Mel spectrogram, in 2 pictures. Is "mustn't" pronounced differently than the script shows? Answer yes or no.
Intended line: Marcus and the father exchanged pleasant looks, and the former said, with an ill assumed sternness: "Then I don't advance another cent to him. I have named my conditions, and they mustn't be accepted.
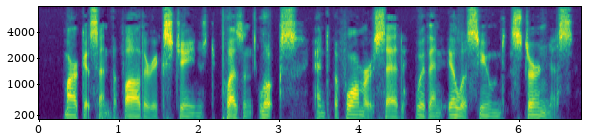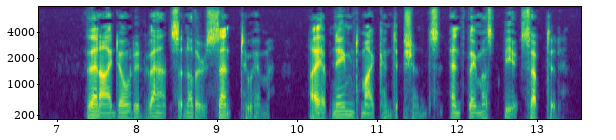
yes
